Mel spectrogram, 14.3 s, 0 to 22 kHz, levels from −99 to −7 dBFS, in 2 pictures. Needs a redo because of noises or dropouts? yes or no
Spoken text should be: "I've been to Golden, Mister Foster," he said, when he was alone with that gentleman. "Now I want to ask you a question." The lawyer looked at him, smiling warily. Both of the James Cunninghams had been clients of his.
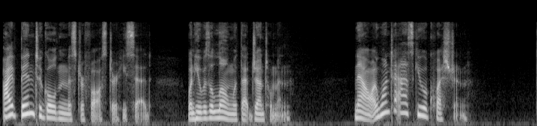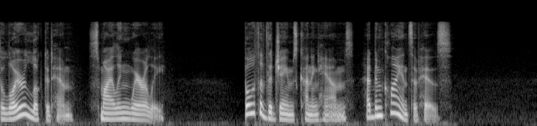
no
